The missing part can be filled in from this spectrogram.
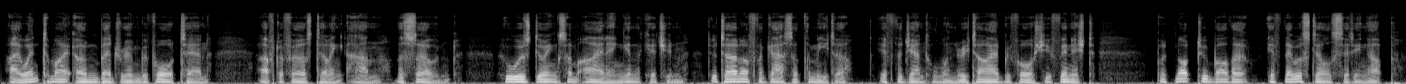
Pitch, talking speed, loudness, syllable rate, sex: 100 Hz, 200 wpm, -18 LUFS, 6.0 syllables/s, male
